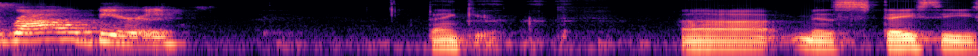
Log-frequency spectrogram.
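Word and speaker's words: Rauh-Bieri: how do you say your name ma'am it's rau berry thank you uh miss stacy staggs literal lobbyist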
